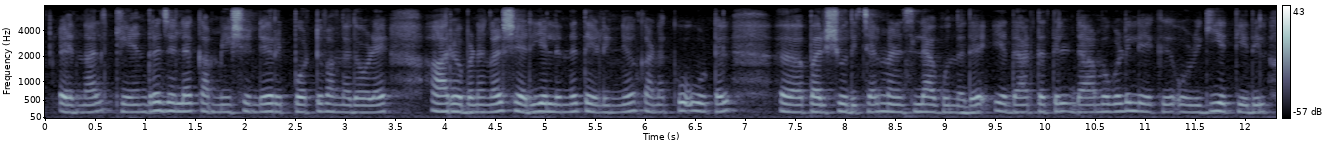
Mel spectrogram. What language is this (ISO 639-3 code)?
mal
